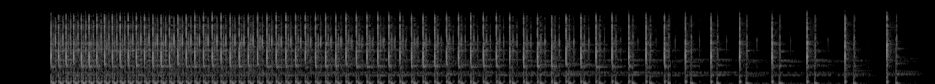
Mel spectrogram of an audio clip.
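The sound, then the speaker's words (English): A prize wheel spun during a sports quiz game clicks rapidly and loudly at first. The clicks then slow steadily into widely spaced ticks until the wheel comes to rest. “you ready for me to spin it? Spin that wheel, sir.”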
